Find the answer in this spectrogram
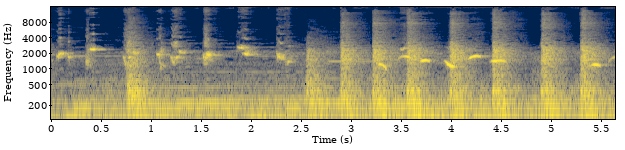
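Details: Yellow-vented bulbul (trucukan) delivering its 'jog-jog' style song: clear whistled and slurred notes, some sharply falling, mixed with loud repeated knocking or tapping sounds and a low background hum.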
